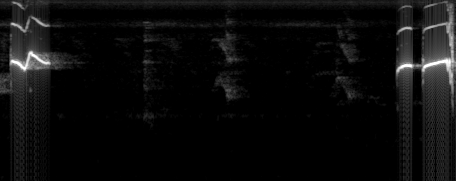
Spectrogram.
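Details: Oriental magpie-robin in a recording meant to restore a bird that has stopped singing: two short bursts of clear wavering whistles, one at the start and one at the end, separated by near silence.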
